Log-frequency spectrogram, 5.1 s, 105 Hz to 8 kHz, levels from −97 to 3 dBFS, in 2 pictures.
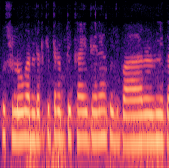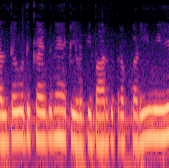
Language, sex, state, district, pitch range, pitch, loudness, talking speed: Hindi, female, Chhattisgarh, Raigarh, 205-225 Hz, 220 Hz, -14 LUFS, 295 wpm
